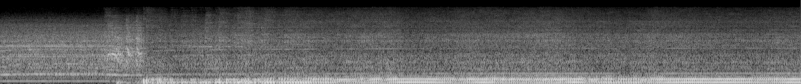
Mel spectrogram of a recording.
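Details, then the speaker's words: 2017 US Legends car after carb reinstall and jet change, no leaks, air filters not yet on: engine catches after short crank and settles into a steady even low rumble with no misses; running healthy. "And we're pretty good there, so I'm going to try to fire it up."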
